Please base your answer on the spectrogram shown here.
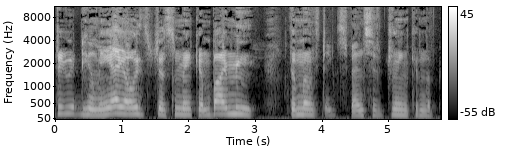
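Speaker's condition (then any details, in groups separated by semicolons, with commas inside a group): Cerebral palsy; says cannot do voices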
